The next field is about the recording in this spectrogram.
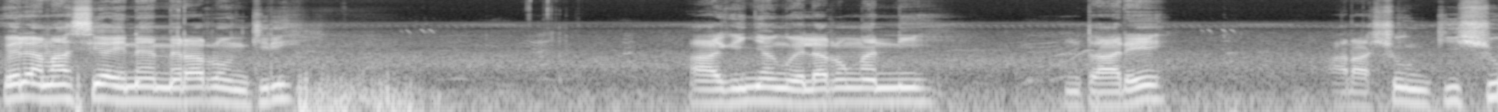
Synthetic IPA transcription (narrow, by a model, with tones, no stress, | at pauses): wɛ˦la˨na˦si˦a˦˨ɪ˨nɛ˦˨mɛ˨ɾa˦ɾo˨ŋ̩˨ki˦ɾi˦ | a˨kɪ˦ɲa˦ŋwɛ˨la˦ɾʊ˦ŋa˦ni˦n̩˨ta˨ɾe˦ | a˨ɾa˨ʃo˦ŋ˨ki˦ʃu˦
